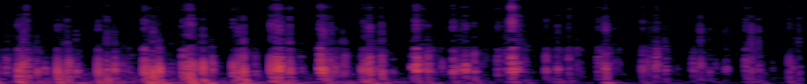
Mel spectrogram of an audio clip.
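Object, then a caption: Leather wallet. Long nails tap and scratch a black leather wallet in quick, uneven succession, making short, dry, quiet clicks with soft scraping in between. The taps sit in the midrange and die away almost at once.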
